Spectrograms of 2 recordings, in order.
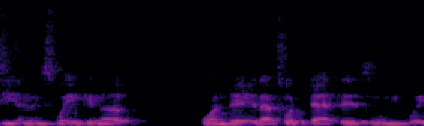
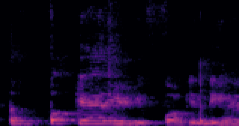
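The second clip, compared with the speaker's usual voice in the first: high-pitched panicked outburst, re-enacted; freaked-out yell; 9 semitones higher, faster than usual. Tripping kid orders grandpa out, imitated freaked-out yell. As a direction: shriek it as if banishing a demon, acted. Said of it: "straight up just like that".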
